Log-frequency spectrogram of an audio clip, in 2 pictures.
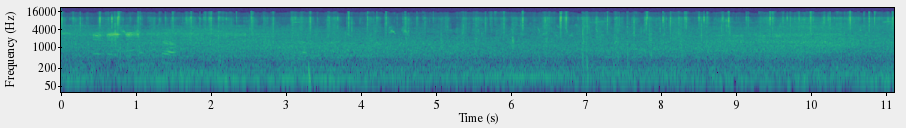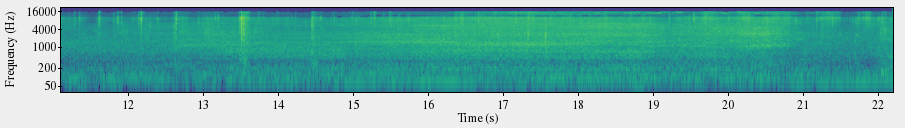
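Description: Footsteps of people and dogs walking on a paved sidewalk under steady wind rumble on the microphone. A louder rushing noise swells about halfway through and fades near the end.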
